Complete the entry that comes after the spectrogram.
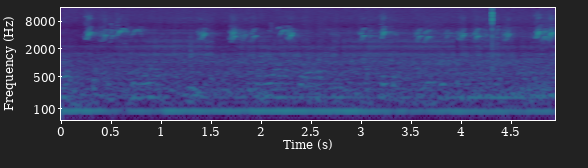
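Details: Barn swallow fledglings on their first day out of the nest, leaving early in the morning: thin high chirps repeated in short bursts over a steady low hum.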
